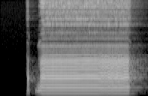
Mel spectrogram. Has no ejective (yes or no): yes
